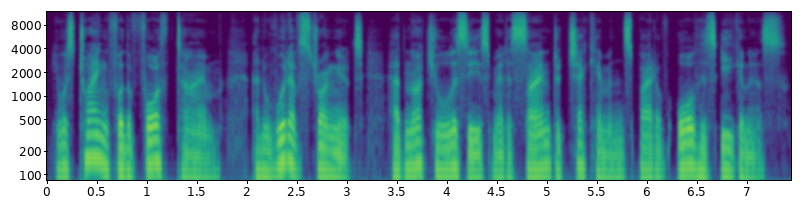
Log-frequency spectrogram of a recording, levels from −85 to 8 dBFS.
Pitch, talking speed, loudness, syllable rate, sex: 105 Hz, 220 wpm, -17 LUFS, 4.8 syllables/s, male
